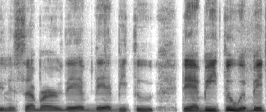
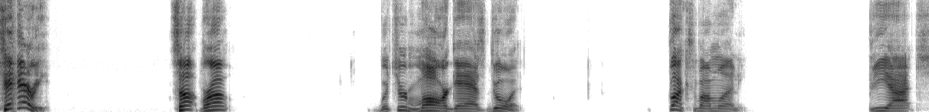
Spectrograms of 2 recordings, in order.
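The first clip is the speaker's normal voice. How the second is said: put-on very high, furious, angry raised voice; 11 semitones higher, 7 dB louder than usual. Imitating Jacob demanding money he is owed: imitating Jacob angry. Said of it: "That's Jacob gonna be like".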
